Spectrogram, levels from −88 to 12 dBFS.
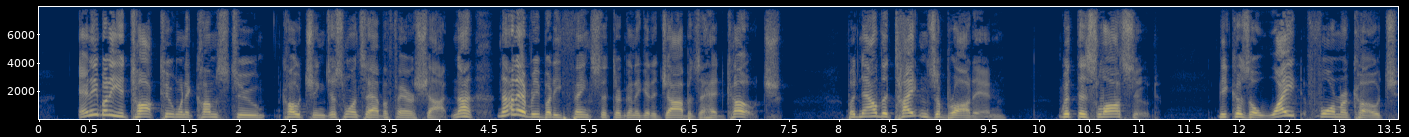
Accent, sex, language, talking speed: American, male, English, 205 wpm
